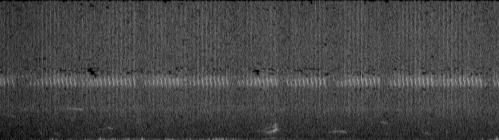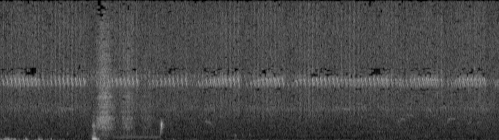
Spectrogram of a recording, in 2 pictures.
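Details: A Black-bellied Bustard in southern Africa calls from an elevated dam wall used as a song post, advertising presence or attracting a mate. It gives low, muffled croaking notes, then a sharp pop and a brief nasal sound, over a steady high insect whine.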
